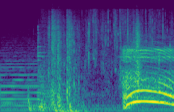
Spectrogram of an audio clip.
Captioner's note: blood splashing; solemn flute music; gasping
